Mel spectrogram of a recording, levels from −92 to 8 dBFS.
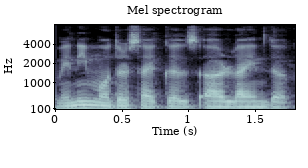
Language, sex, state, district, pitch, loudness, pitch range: English, male, Arunachal Pradesh, Lower Dibang Valley, 90 Hz, -14 LUFS, 85-100 Hz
